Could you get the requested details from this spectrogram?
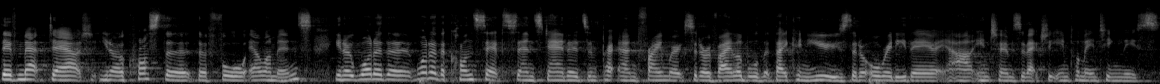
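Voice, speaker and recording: There is audible room echo as a woman talks at a fairly quick pace. Her medium-pitched voice keeps fairly even intonation. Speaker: conference speaker. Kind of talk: conference presentation. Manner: fast; hesitant, many fillers.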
